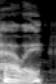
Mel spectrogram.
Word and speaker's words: Halley: Yes, I think it's Haley, isn't it? Yeah, it looks like it could be pronounced Halley. I I've always heard it Haley.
